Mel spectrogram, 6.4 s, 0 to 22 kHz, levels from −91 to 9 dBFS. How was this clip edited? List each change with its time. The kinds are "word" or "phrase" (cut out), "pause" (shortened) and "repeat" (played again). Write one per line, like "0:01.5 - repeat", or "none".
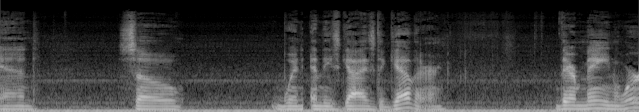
0:03.0 - word
0:03.8 - word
